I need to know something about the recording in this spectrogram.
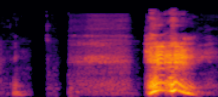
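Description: A man clearing his throat once, near the end, after a quieter hiss of breath about a second in.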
